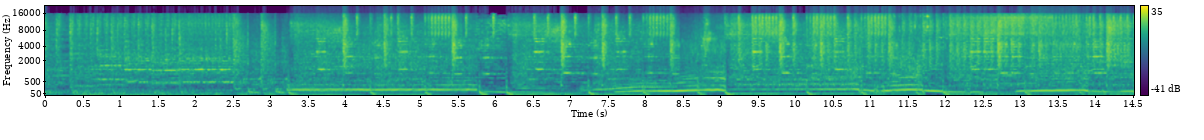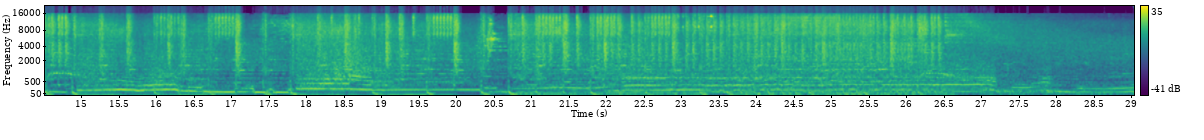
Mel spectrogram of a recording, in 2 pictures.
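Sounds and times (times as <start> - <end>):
buggy engine revving: 0.0 - 29.0
music: 0.0 - 29.0.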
